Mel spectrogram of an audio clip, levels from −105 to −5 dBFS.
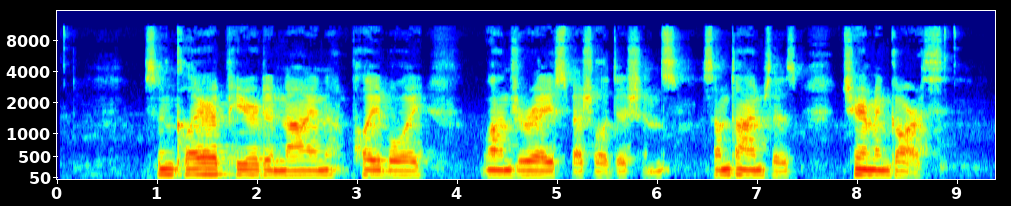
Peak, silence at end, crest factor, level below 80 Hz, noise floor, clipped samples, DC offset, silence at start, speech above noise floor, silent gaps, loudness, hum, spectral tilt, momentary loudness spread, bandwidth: -6 dBFS; 0.55 s; 20 dB; -60 dBFS; -64 dBFS; under 0.1%; under 0.1%; 0.9 s; 38 dB; none; -25 LUFS; none; -6 dB/octave; 15 LU; 11.5 kHz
